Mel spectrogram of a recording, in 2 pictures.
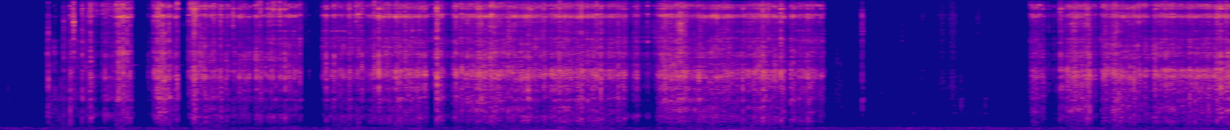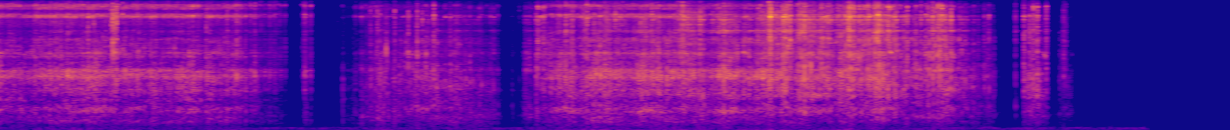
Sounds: Mechanisms

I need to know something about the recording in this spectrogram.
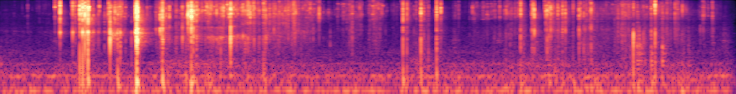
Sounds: Crackle

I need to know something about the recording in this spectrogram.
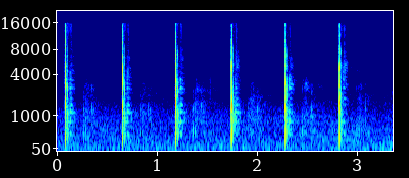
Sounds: Squeak, Clapping, Hands

